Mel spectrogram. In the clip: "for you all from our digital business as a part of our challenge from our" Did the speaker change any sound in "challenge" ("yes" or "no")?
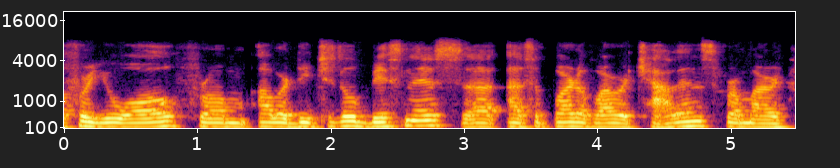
yes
